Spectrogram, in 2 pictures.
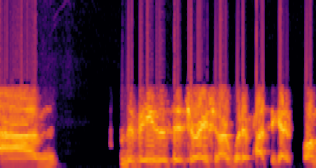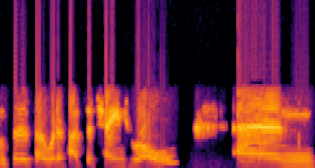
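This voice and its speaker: A moderate pace with lively intonation. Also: woman. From Australia. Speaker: radio professional and expat traveler. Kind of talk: casual interview. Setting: video call from Japan.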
